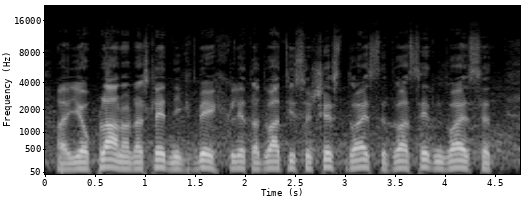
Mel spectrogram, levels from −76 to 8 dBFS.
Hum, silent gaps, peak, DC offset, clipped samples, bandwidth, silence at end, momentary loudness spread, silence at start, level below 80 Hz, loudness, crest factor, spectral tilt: none; none; 0 dBFS; under 0.1%; under 0.1%; 14 kHz; 0 s; 7 LU; 0 s; -50 dBFS; -16 LUFS; 16 dB; -6.5 dB/octave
